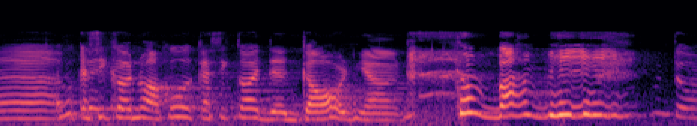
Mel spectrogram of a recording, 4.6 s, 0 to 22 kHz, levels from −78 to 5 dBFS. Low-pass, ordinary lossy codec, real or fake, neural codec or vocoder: none; none; real; none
